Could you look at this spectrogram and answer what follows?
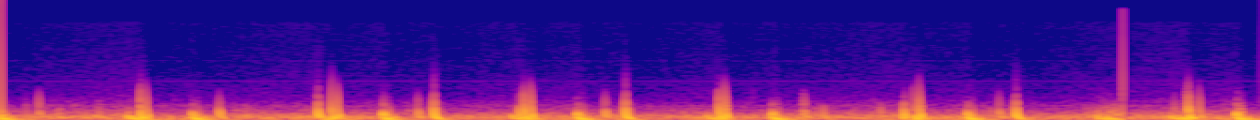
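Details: Crunching, crackling sound synchronous with the heartbeat, auscultated over the precordial area in pneumomediastinum, with chest X-ray showing a double pericardium sign; Hamman's sign (mediastinal crunch).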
